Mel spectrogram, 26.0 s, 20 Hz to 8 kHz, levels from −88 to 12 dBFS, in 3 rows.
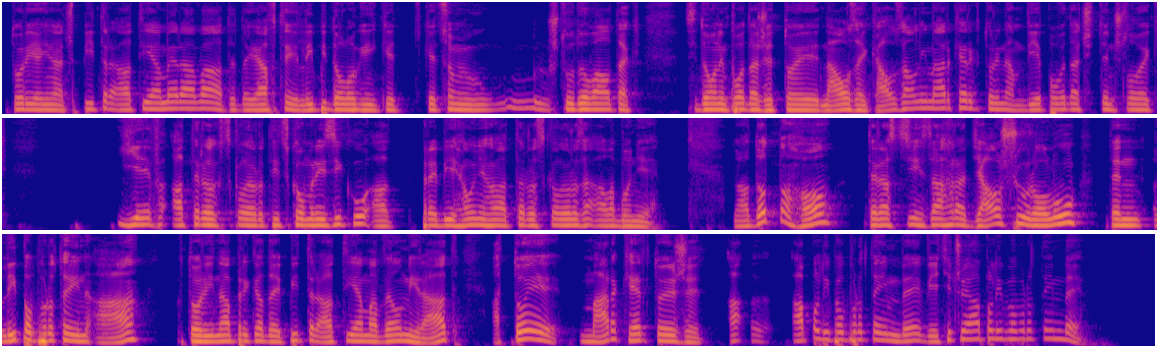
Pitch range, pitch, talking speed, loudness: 145-175 Hz, 160 Hz, 180 wpm, -26 LUFS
